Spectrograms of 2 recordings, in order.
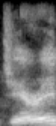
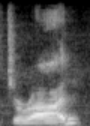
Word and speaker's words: Gerard: Just like Gerard, it's not Jared, it's Gerard, which a lot of people don't really notice either.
